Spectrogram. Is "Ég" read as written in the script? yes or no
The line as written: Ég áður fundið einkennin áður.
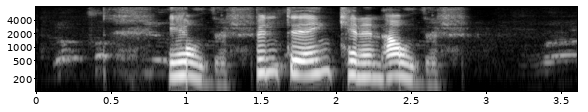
yes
